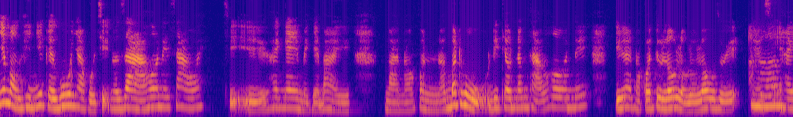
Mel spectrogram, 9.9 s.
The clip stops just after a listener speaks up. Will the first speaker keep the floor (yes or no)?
yes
